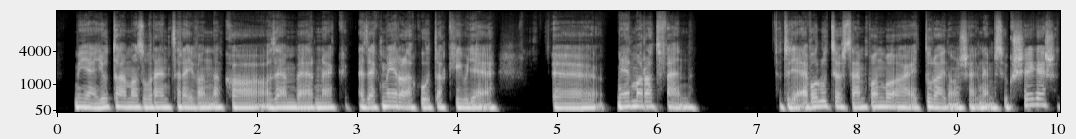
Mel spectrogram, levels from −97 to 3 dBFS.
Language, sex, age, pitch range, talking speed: Hungarian, male, 20-39, 120-135 Hz, 145 wpm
